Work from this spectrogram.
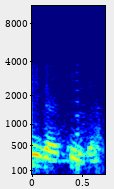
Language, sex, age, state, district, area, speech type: Marathi, male, 45-60, Maharashtra, Amravati, urban, conversation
